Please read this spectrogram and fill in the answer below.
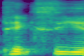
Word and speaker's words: PKCE: Um so PKCE is proof key for code exchange. Nobody pronounces it that way. Everybody says Pixie.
